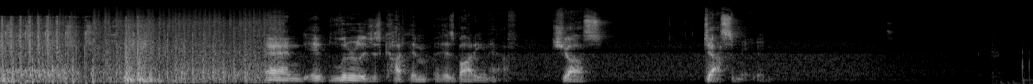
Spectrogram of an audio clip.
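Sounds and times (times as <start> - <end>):
machine gun fire from two squads and two machine gun teams in combat in Iraq: 0.0 - 2.9
speech: 2.7 - 6.1, 7.0 - 7.8.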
